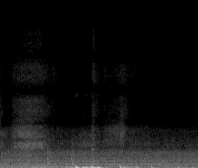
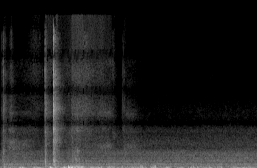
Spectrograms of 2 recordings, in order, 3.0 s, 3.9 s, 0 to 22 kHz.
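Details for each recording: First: Lasko 18-inch table fan on low with oscillation on: quiet run broken by dull clunks then softer clicks, a catch in the oscillation drive. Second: Lasko 18-inch table fan with replacement blade at medium speed: after a brief knock, an even soft airy whoosh with low steady drone, quiet like a cyclone pedestal fan; normal operation.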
